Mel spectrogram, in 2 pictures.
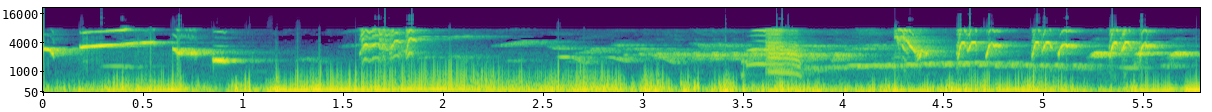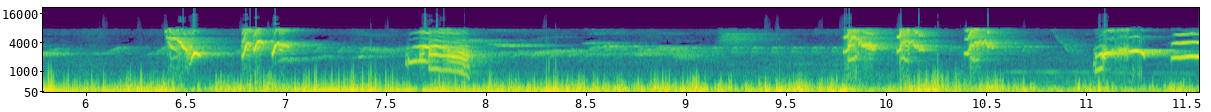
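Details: Oriental magpie-robin singing on a training recording for caged birds. Chips, whistles and harsh notes are partly masked by a steady low rumbling noise throughout.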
